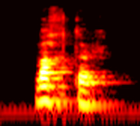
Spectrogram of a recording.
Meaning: 1. a guard, a sentinel 2. one who waits
- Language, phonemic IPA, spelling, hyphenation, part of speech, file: Dutch, /ˈʋɑx.tər/, wachter, wach‧ter, noun, Nl-wachter.ogg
